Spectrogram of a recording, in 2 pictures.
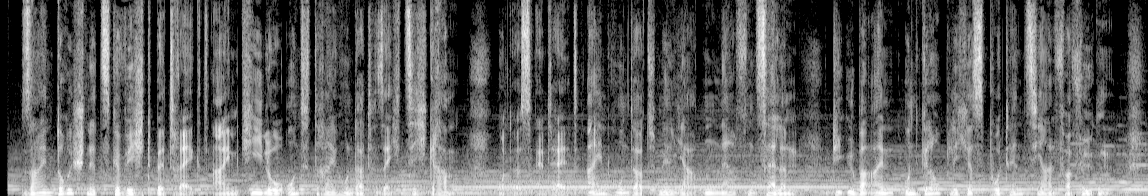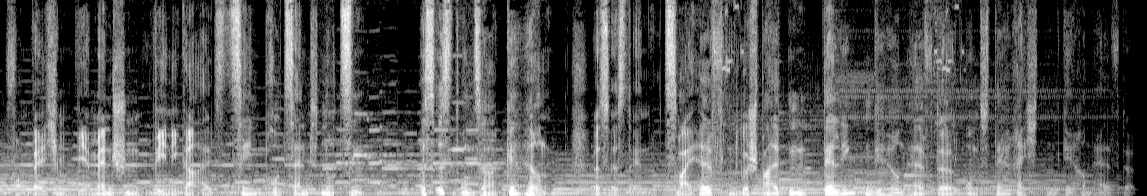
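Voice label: German, male, corporate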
